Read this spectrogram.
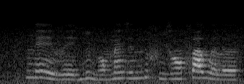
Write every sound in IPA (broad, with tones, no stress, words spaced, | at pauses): neː˦˨ veː˨ɡĩ˦˨ɡɔ̃˨mɛ̃˦ zɨ˧ŋɨ˦fi˨ɣɔ̃˧ fa˦ wə˧lə˧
